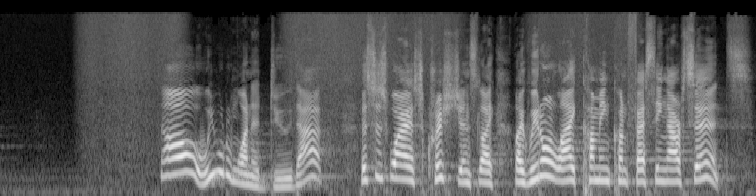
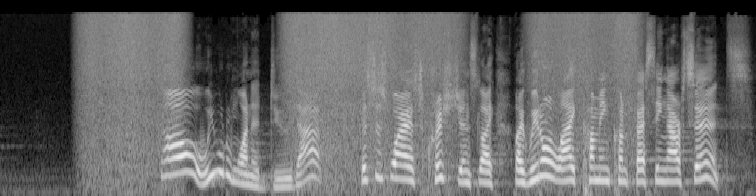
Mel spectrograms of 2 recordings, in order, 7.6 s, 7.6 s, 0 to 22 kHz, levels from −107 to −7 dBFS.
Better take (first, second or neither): first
